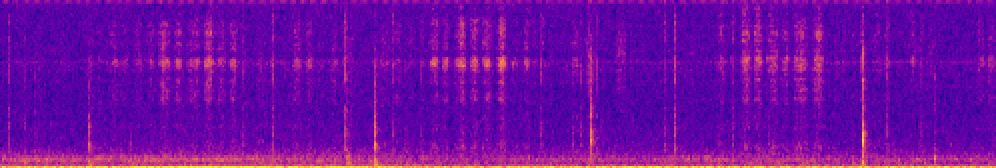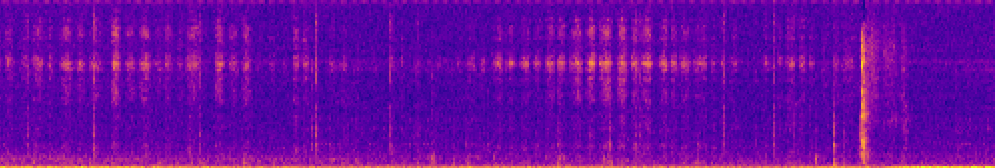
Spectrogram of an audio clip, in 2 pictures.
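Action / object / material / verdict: scrape / graphite pencil on paper notebook page / paper / none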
